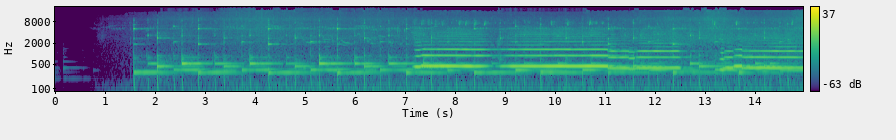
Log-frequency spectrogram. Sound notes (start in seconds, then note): 0.3 soft music; 3.2 birds chirping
